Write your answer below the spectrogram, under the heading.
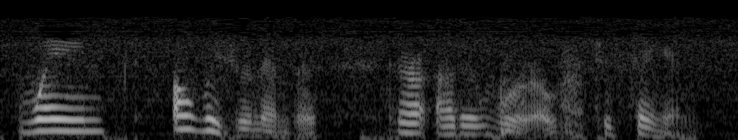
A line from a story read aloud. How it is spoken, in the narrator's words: sensed my deep concern, for she said quietly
